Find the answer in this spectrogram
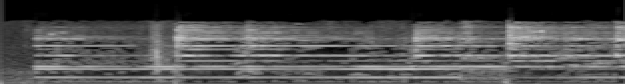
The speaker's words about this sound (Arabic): عادت أجراس الكنائس لتدق في قرية ربل السورية، فالجيش السوري بسط سيطرته على القرية التي شهدت أحداثا كثيرة حتى أصبحت تعرف بقرية المخطوفين.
